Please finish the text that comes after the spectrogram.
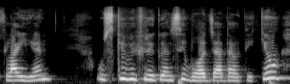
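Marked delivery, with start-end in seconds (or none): none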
